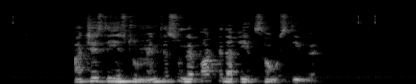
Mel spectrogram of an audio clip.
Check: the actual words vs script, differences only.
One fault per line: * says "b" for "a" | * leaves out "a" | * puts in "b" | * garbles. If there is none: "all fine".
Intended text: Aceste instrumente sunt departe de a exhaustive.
* puts in "fi"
